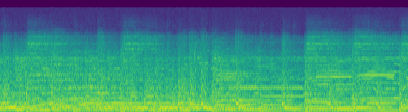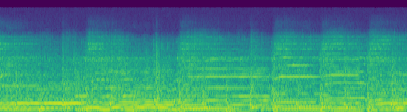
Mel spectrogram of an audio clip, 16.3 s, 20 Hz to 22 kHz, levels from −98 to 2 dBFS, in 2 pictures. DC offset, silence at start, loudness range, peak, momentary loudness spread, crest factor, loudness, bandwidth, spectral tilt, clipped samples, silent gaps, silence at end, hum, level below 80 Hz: under 0.1%; 0 s; 1 LU; 0 dBFS; 3 LU; 10 dB; -11 LUFS; 7.2 kHz; -7.5 dB/octave; under 0.1%; none; 0 s; none; -28 dBFS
